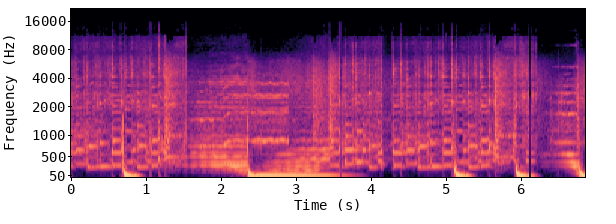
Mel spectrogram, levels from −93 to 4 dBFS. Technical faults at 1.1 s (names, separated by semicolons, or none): gap between chunks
